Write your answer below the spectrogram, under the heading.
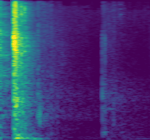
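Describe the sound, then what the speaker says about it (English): A door shuts with a heavy, close thunk that rings briefly, followed about a second later by a softer second knock as it settles. "Shut the door."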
